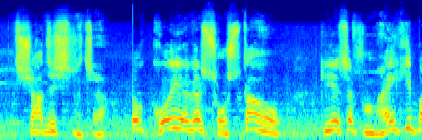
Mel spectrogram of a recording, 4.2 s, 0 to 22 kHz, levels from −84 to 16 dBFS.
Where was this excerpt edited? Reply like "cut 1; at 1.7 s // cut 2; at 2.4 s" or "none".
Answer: cut 1; at 1.1 s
